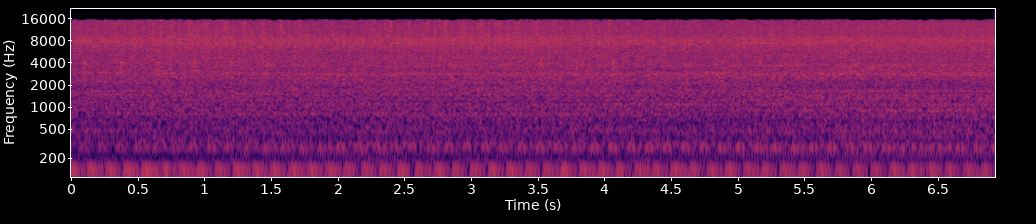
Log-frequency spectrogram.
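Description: Engine idling evenly with a faint, quick regular ticking under the drone, about two a second; source of the click unclear.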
